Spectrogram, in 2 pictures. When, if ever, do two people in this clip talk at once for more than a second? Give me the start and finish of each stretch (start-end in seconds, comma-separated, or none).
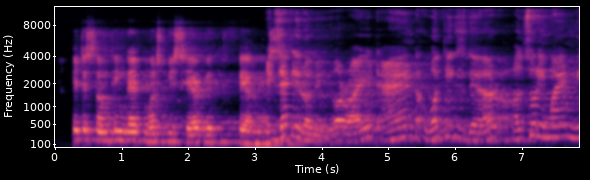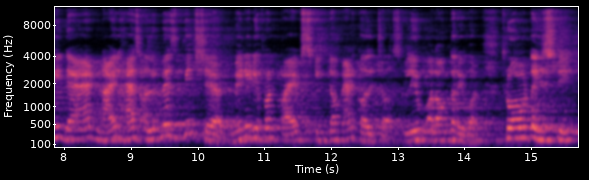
none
